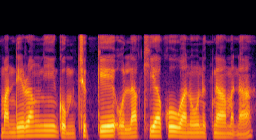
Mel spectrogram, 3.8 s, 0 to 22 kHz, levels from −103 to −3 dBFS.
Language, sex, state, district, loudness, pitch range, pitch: Garo, male, Meghalaya, West Garo Hills, -15 LUFS, 105-135 Hz, 120 Hz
